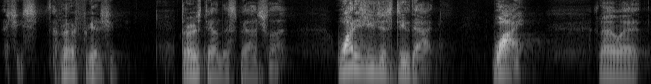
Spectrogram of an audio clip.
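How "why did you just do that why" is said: louder, incredulous questioning; baffled demand. Acted. Wife confronting husband after his kiss, loud and baffled. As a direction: raise the voice, punch out the question.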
